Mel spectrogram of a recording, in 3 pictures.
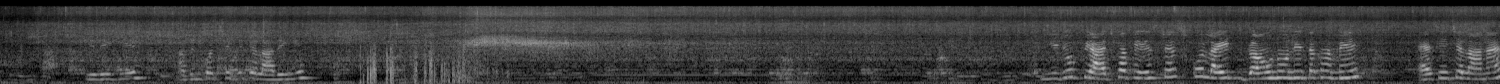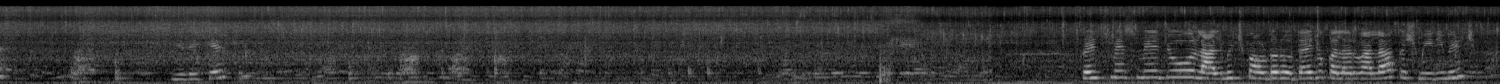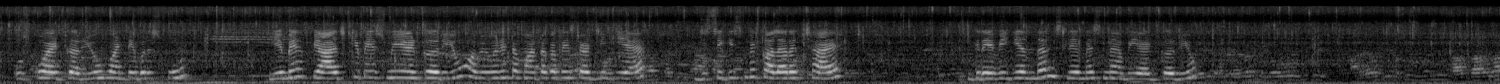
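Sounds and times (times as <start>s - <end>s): paste sizzling in hot oil: 0.0s - 45.0s
wooden spatula stirring: 7.2s - 9.9s, 15.6s - 16.6s, 17.2s - 20.7s
wooden spatula scraping a pan: 15.6s - 16.6s, 18.2s - 20.6s.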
